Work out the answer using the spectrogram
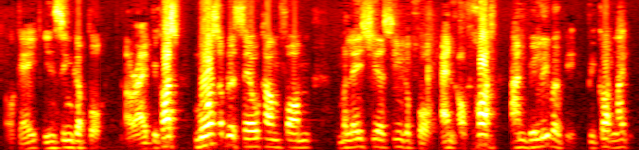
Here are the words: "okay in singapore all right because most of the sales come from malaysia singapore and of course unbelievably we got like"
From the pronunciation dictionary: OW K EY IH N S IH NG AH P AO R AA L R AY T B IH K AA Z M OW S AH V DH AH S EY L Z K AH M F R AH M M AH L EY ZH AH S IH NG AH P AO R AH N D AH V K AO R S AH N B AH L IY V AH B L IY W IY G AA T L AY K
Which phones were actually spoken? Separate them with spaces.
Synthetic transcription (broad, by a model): OW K EY IH N S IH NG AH P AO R AA L R AY T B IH K AA S M OW S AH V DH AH S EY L K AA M F R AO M M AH L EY SH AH S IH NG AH P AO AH N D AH F K AO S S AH N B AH L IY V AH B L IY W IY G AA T L AY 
